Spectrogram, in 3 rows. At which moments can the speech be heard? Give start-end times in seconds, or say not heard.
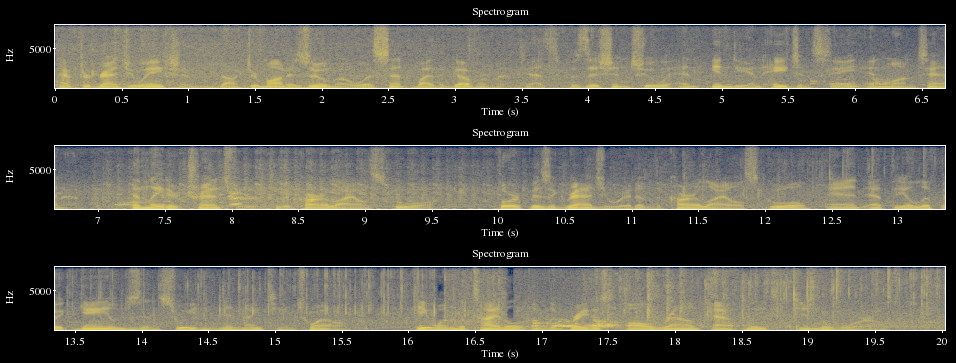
0.0-19.6.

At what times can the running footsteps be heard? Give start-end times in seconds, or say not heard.
not heard.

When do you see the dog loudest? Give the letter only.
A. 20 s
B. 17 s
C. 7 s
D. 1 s
B.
